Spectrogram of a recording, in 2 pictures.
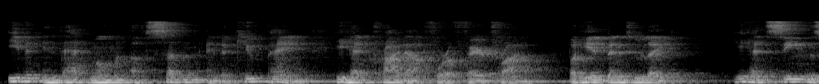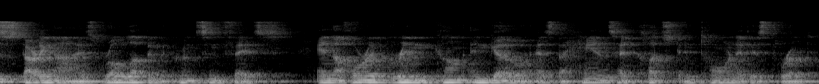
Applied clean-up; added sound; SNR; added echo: none; none; none; reverberation time 1.1 s.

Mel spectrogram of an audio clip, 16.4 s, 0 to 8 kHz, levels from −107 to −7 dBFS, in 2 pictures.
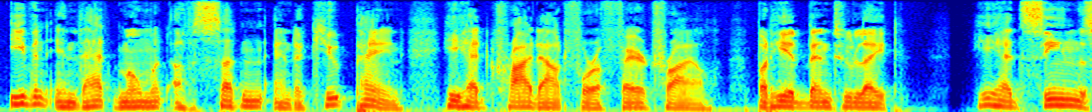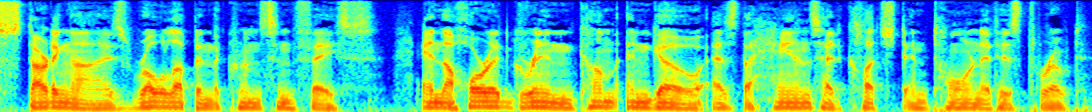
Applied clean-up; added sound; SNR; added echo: none; none; none; none.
